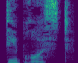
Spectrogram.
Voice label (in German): "die Brust", German; body parts; Visual Dictionary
